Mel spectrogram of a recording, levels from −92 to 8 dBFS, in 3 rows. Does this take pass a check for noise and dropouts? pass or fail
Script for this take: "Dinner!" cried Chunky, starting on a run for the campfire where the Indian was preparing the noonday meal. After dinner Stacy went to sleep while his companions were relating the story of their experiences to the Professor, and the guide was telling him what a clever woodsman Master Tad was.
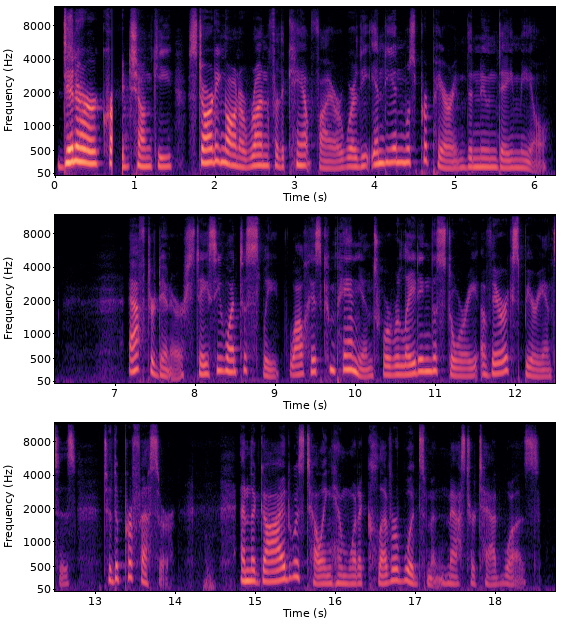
fail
